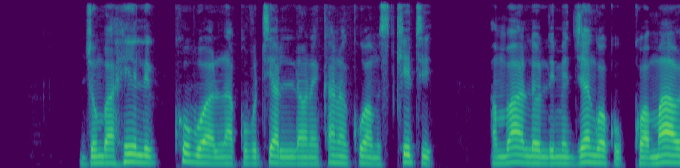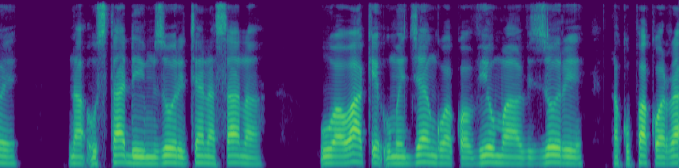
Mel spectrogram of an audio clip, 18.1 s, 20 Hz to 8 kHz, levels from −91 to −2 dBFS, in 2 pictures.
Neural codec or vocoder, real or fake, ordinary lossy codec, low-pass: none; real; Opus, 64 kbps; 7.2 kHz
